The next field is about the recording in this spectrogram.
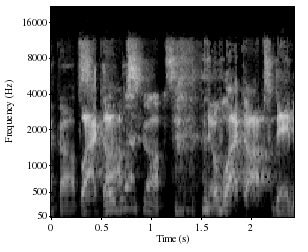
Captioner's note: laughs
